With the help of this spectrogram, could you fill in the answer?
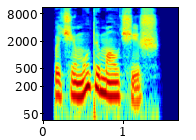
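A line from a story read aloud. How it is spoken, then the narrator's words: Quiet sudden question. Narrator (Russian): вдруг негромко спросил он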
